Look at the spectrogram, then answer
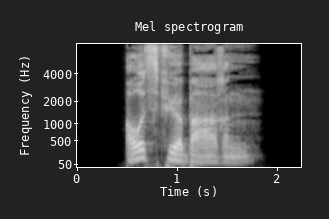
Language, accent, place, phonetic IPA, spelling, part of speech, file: German, Germany, Berlin, [ˈaʊ̯sfyːɐ̯baːʁən], ausführbaren, adjective, De-ausführbaren.ogg
- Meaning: inflection of ausführbar: 1. strong genitive masculine/neuter singular 2. weak/mixed genitive/dative all-gender singular 3. strong/weak/mixed accusative masculine singular 4. strong dative plural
